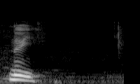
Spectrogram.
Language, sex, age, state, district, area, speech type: Bodo, female, 60+, Assam, Kokrajhar, rural, read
